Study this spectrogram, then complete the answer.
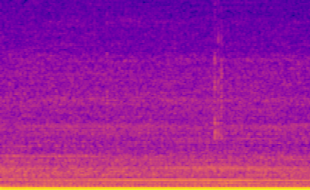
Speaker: It's quiet. I was expecting it to be tappity.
